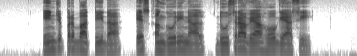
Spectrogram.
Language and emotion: Punjabi, neutral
